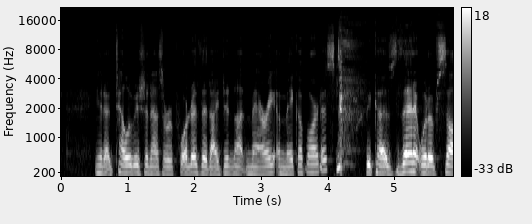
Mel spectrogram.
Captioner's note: laughs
